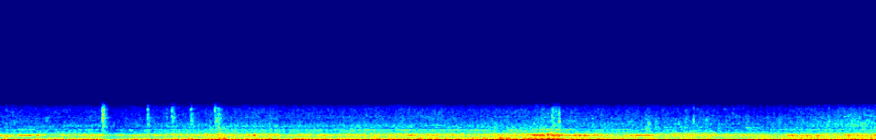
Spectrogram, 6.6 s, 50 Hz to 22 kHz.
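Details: At about 210,600 miles, cold start with choke pulled and gas pedal held while cranking: low, even rumble with no misses, knocks or stumbles, settling to a smooth run; normal cold start.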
